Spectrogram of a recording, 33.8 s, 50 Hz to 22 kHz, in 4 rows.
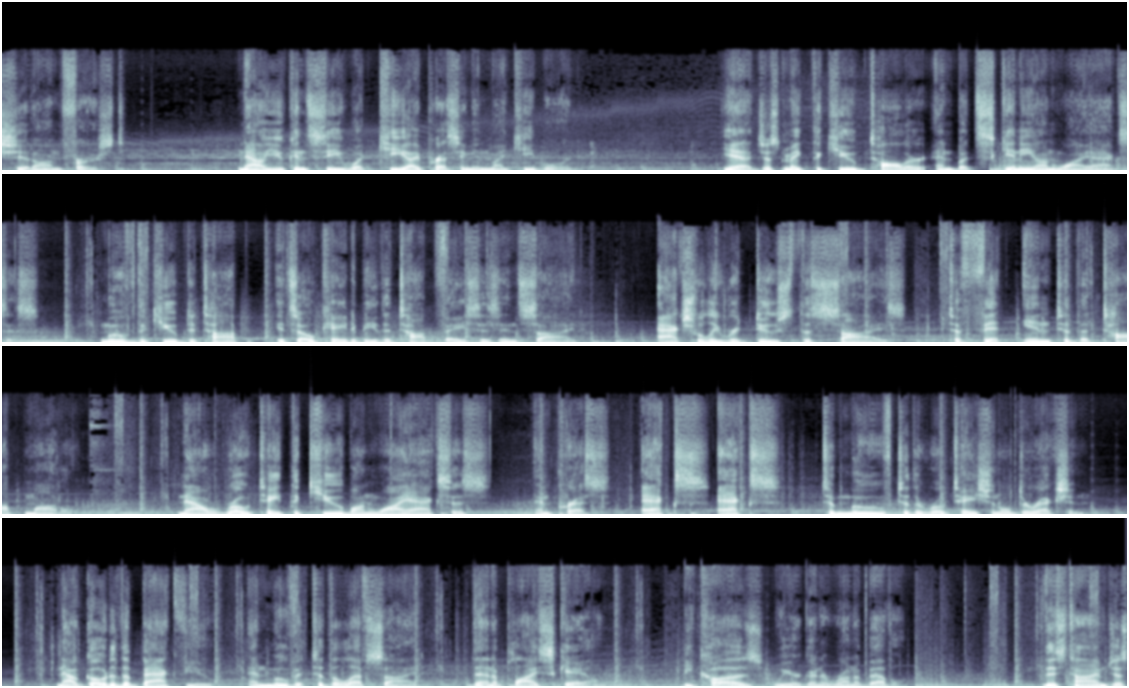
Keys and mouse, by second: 0.0 n, 0.8 s, 4.1 s, 7.7 KP_3, 8.8 g, 10.5 KP_1, 12.0 s, 14.7 g, 16.7 r, 21.7 g, 23.9 s, 24.8 g, 26.5 KP_3, 27.0 g, 31.6 ctrl+a, 33.2 ctrl+a.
